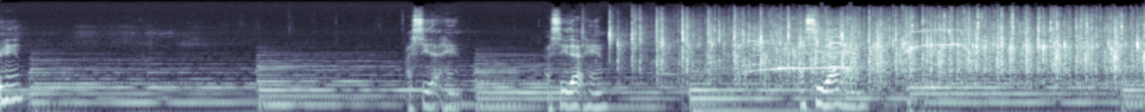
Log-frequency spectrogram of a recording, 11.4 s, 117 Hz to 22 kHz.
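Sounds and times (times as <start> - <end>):
speech: 0.0 - 0.6, 4.1 - 4.9, 5.5 - 10.0, 11.2 - 11.4
sustained low musical tone: 0.0 - 11.4
audience at a prayer gathering clapping and cheering: 6.1 - 11.4.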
